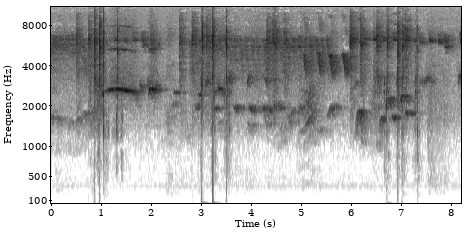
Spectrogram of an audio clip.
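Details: White-rumped shama, singing murai batu used as training song to provoke other birds, with loud clicks, a held whistle, and then a long varied stream of chattering and sliding whistled notes.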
